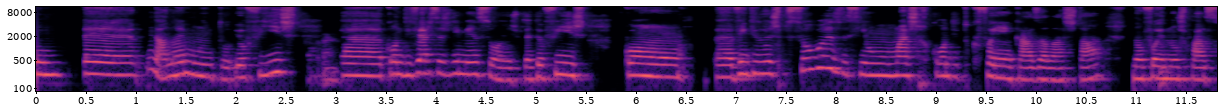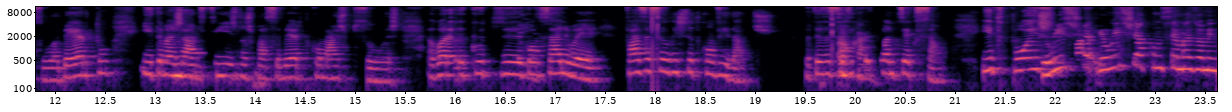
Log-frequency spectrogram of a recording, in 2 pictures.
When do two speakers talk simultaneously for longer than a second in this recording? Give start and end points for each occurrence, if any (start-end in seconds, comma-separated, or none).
none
